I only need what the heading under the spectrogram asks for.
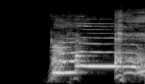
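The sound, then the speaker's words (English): A dog barking after hearing its name gives two loud, tonal, drawn-out yowling barks in quick succession, the second cut short at the end. “Oh, he's barking a lot. He really heard his name.”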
